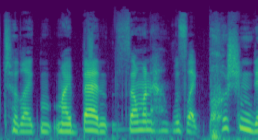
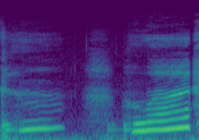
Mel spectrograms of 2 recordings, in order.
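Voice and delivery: much softer, half-asleep mumble; groggy sister; 2 semitones higher, 14 dB quieter than usual. Retold or imitated. Sister waking up confused after the screaming. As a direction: sound like someone just woken. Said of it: "She's like".

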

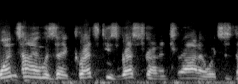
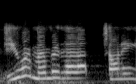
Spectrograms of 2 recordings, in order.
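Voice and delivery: much higher, eager question to Tony; bright high question; 12 semitones higher than usual. Retold or imitated. Asking Tony Hawk on podcast.

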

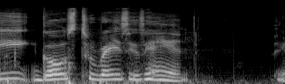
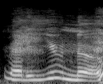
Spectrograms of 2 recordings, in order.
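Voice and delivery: laughing; 4 dB louder than usual. Real, not acted. Laughing while speaking to Maddie.

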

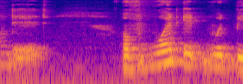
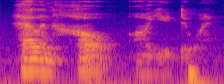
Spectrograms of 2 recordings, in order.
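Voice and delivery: whisper; 6 dB quieter than usual. Retold or imitated. Asking Helen gently in presence.

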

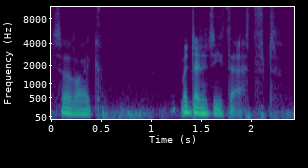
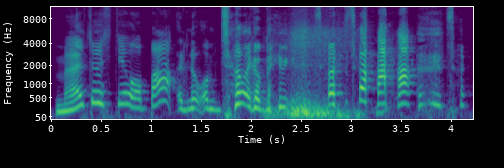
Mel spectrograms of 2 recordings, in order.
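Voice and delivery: high, loud, giggling through the words; can't hold the laugh in; laughing burst; 13 semitones higher, 11 dB louder than usual. Real, not acted. Player cracking up at the baby joke, laughing. Laughing outburst mid-game.

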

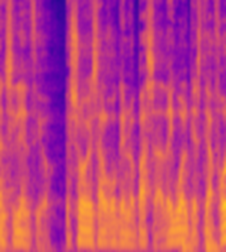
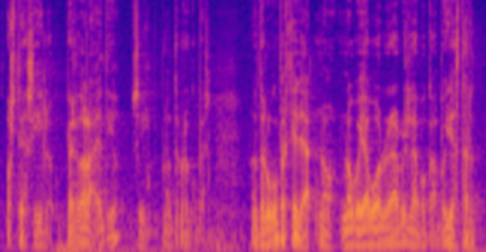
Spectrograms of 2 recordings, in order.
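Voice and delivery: much softer, murmured mock promise of silence; hushed apology; 8 semitones lower, 12 dB quieter than usual. Murmuring a mock apology to his sleepy bandmate. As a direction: hush right down, as if already vanishing.

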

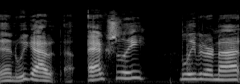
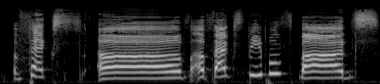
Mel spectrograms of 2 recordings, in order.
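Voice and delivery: put-on voice; 7 semitones higher, 7 dB louder, much slower than usual. Dead uncle story, put-on voice.

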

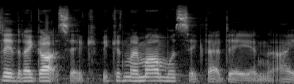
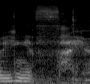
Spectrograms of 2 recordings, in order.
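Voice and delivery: whispered warning; 5 semitones lower, 14 dB quieter than usual. Real, not acted. Warning about shit-talking your job.

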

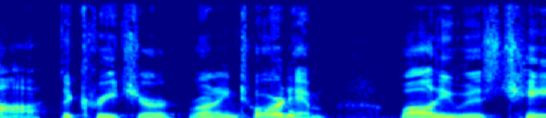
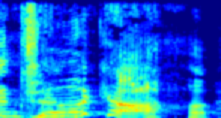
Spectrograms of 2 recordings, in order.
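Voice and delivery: high, loud preacher shout; screaming preacher; 12 semitones higher, 6 dB louder than usual. Pretend. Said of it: "you're fucking screaming".

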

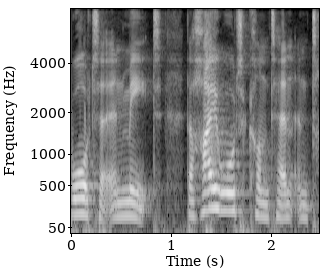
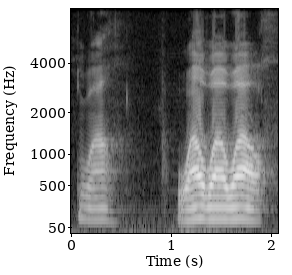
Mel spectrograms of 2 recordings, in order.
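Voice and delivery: teasing well well well; 3 semitones lower, 5 dB louder, slower than usual. Acted. Teasing lead-in to dilemma.

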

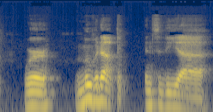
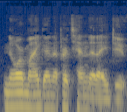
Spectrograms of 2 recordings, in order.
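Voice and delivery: ordinary talk, nothing marked

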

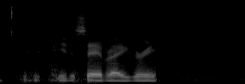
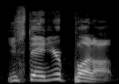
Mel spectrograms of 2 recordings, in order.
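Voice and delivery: louder, higher mock tough-guy dare; mock senator challenge; 6 semitones higher, 4 dB louder than usual. Podcast host mocks a senator's challenge, mock tough-guy jeer. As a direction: jeer it like a senator picking a fight.

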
